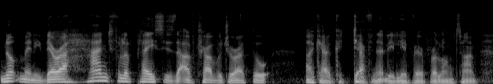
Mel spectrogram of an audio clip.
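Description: The speaker has a British accent and very wide pitch swings. The recording is very clean, with a silent background. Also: man. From Greece. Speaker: aviation podcast host. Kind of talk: casual chat.

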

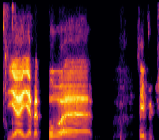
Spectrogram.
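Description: Using ordinary pitch variation, a man with a Quebec accent talks at a fairly slow pace and a medium pitch. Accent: Québécois French. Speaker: podcast host. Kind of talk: casual chat.

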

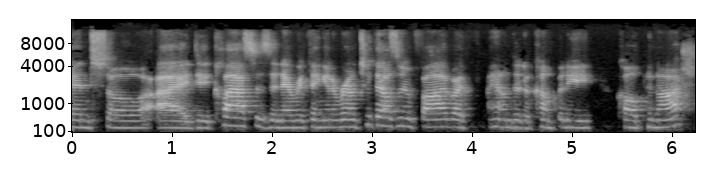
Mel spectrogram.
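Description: This woman has an ordinary speaking voice at medium pitch. Her intonation is fairly even. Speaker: fitness trainer and wellness coach. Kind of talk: interview conversation.

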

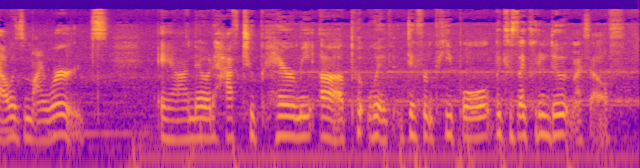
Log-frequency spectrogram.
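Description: Music plays in the background while this woman speaks at a moderate pace. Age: 19. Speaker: solo podcaster. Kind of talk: casual monologue.

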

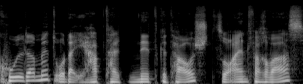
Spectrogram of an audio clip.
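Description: A man talks in a plain, everyday voice at a moderate pace with lively intonation. The recording is very clean with a silent background, and the sound is dry and close with no echo. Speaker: student podcast host. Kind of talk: casual chat.

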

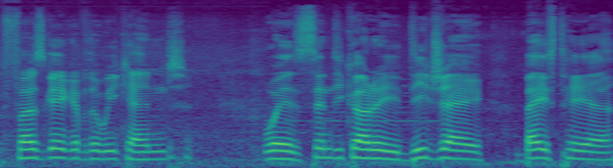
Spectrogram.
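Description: With an English accent, a man talks at a moderate pace in a fairly high pitch. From England. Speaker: radio presenter and club DJ. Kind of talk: documentary narration and interviews. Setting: in a car.

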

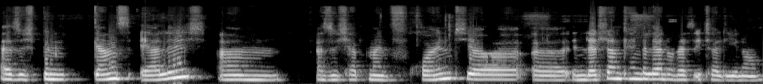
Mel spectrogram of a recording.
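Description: At a fairly slow pace and with hardly any pauses, a woman speaks in a dark, mellow tone. Her pitch is fairly high, with ordinary variation. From Russian-speaking family, moved to Germany as a child. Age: 20s. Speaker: social sciences student, former nursery teacher. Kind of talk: casual chat. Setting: video call.

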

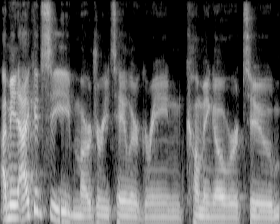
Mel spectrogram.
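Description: This man has a plain, everyday voice with fairly low pitch. He talks at a fairly slow pace on a very clean recording with a silent background. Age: 40s. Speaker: podcast co-host. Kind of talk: casual chat.

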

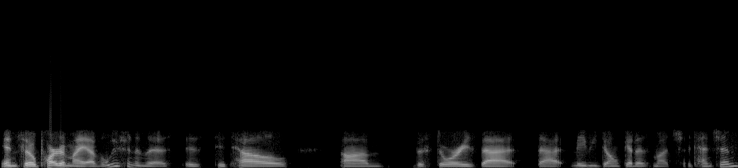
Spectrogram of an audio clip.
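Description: The man talks at a moderate pace. His intonation is monotone and flat. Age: 30s. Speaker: YouTuber. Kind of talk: interview. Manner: halting.

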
